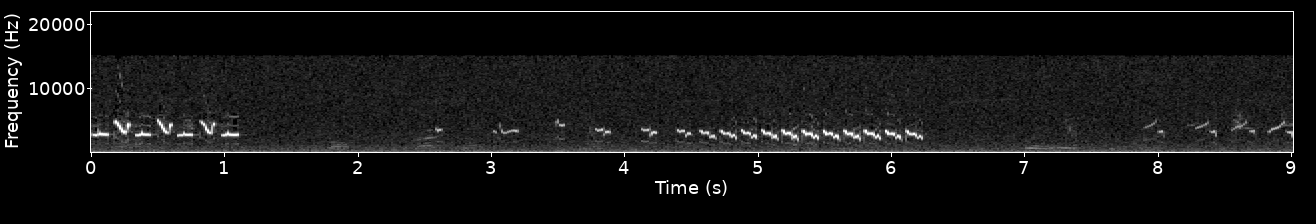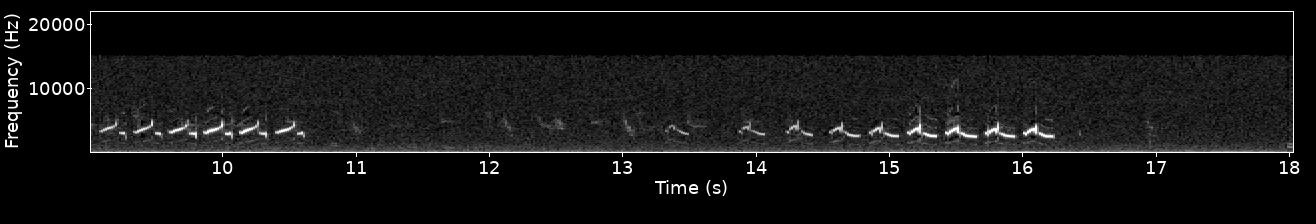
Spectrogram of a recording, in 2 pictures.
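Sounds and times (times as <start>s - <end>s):
woodlark song: 0.0s - 1.2s, 2.5s - 6.3s, 7.3s - 16.5s.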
